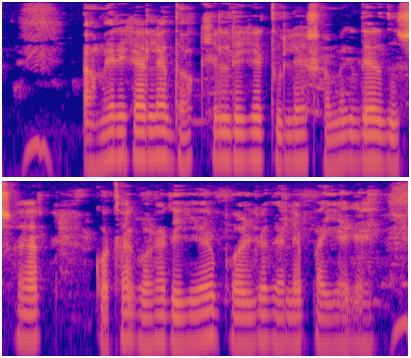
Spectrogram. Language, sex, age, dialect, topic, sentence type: Bengali, male, 25-30, Jharkhandi, agriculture, statement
